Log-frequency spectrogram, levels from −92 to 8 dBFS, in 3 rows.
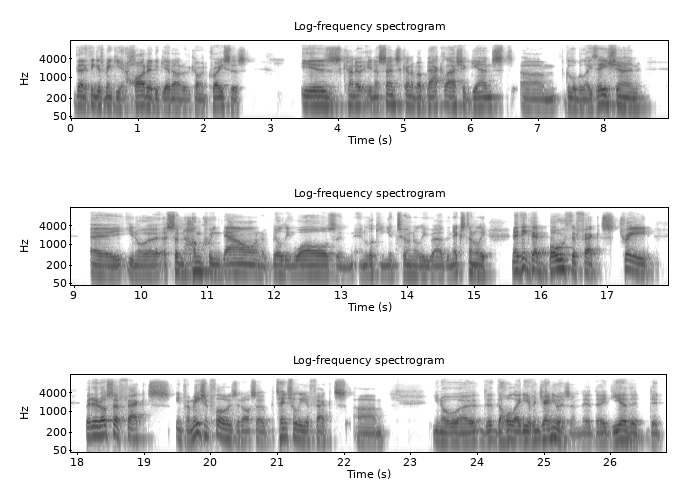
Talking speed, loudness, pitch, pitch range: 170 wpm, -26 LUFS, 105 Hz, 100-120 Hz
